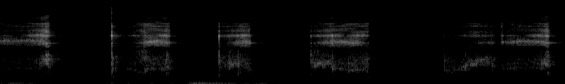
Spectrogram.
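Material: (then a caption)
Wood. A medium hollow wooden bowl, held in both hands, has its outer side scratched with a thin wooden stick. Five separate bright, high rasping and rubbing strokes are heard, with short silent gaps between them.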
